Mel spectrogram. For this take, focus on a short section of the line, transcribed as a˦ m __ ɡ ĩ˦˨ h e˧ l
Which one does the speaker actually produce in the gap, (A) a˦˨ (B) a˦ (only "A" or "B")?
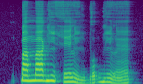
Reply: B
